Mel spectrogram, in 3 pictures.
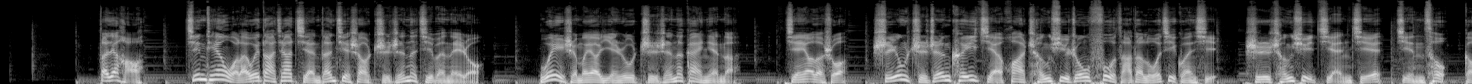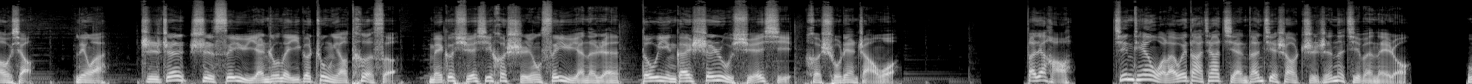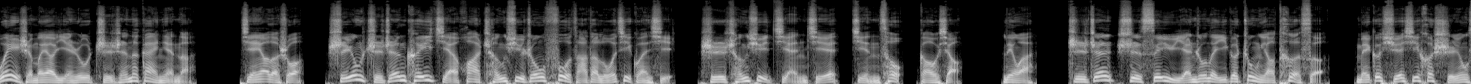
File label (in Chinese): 男 课件 轻快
